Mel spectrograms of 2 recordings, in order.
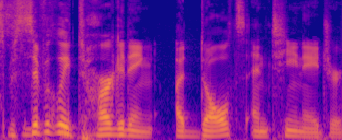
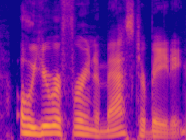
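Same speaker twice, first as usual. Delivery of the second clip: usual speaking voice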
